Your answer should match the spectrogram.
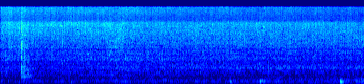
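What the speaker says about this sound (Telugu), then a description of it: "చాప్ చేసుకున్న ఆలు అండ్ క్యారెట్, కొన్ని బఠానీ అన్నీ వేసి మంచిగా ఫ్రై చేసేసుకోండి" Chopped potato, carrot and peas fry in a pan with oil and green chilli, giving a steady close sizzle throughout with a few soft scrapes of stirring.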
